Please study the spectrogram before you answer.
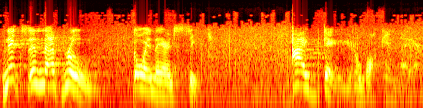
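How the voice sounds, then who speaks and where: An actress playing a bitter, manipulative gangster's moll with a melodramatic, hard-boiled delivery in an old crime drama. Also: female voice, mid-range voice, sing-song, a little slow. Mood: scornful, taunting. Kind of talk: mid-century film noir crime drama acting. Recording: muffled, hissy old broadcast recording.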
